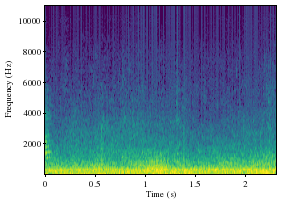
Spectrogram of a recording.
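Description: A boat's motor running steadily, with wind and water noise and a faint steady hum tone.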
